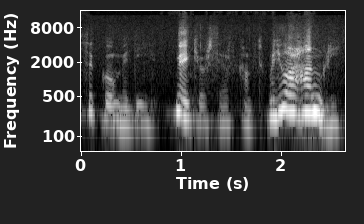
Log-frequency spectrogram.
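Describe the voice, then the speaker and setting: A woman's voice: fairly low pitch, expressive, fast talker, breathy edge, muffled recording. An actress playing a doting, steadfast elderly Italian grandmother with an Italian accent in an old-time radio drama. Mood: firm, caring. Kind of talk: 1940s-50s radio drama acting.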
